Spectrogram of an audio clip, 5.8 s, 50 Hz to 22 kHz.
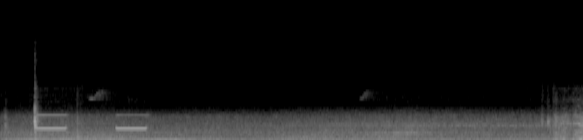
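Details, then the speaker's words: BMW E46/E36 at idle during used-car inspection, two chime beeps then a quiet even idle with no knocks or rattles; engine sounds fairly smooth. "Kalau suaranya kayak gini, ini bisa dibilang lumayan halus."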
